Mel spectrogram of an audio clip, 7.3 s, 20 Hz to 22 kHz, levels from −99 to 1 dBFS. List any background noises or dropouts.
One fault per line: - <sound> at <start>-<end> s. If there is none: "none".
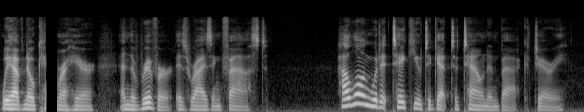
- dropout at 0.6-0.7 s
